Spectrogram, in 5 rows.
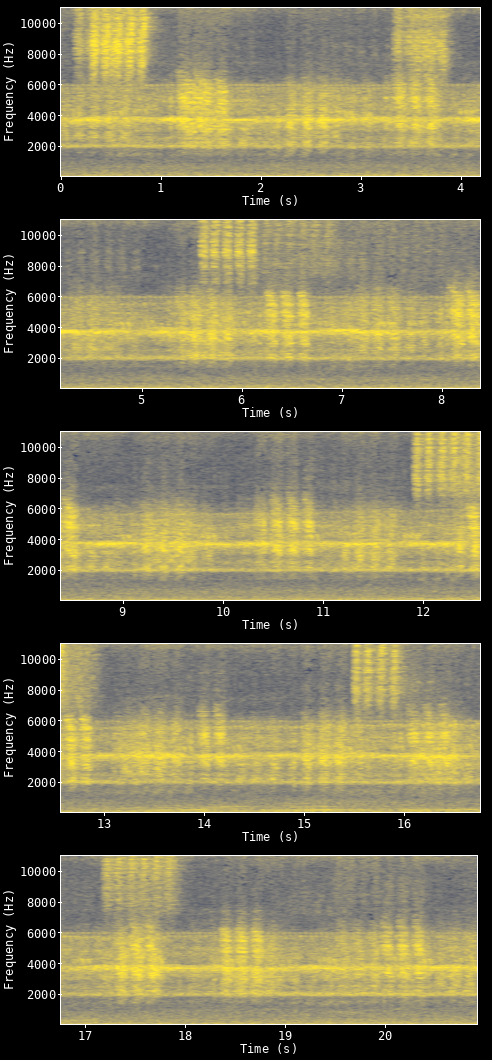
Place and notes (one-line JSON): {"title": "Serpentine Trail, Owings Mills, MD, USA - Serpentine Trail", "date": "2019-09-09 10:03:00", "description": "An orchestra of crickets and cicadas play out in the night, an hour northwest from Baltimore.", "latitude": "39.41", "longitude": "-76.84", "altitude": "185", "timezone": "America/New_York"}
